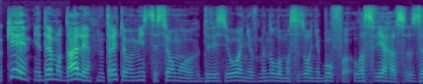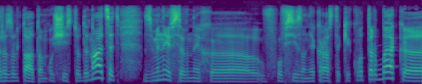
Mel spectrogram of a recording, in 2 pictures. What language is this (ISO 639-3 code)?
ukr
